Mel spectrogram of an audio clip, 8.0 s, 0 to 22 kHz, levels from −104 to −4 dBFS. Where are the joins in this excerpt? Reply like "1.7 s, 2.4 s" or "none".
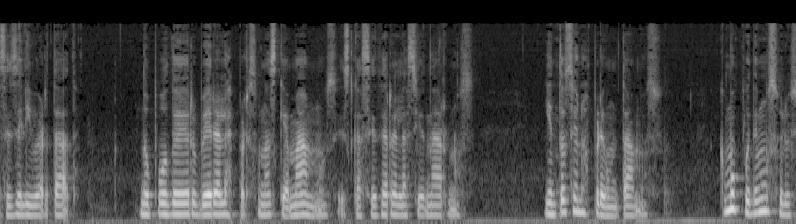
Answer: none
